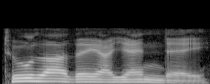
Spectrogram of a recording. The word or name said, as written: Tula de Allende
